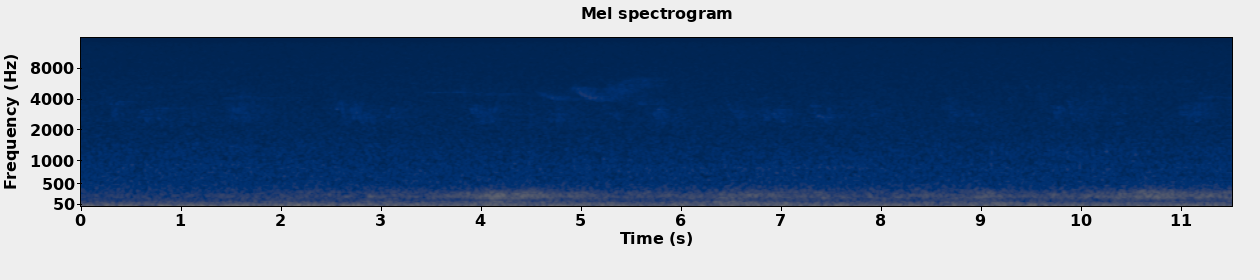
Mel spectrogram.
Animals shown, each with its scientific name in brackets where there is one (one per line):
Black-throated Blue Warbler (Setophaga caerulescens)
Red-eyed Vireo (Vireo olivaceus)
